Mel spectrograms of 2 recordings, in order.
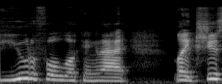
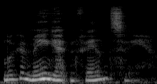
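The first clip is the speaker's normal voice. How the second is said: whisper; 6 dB quieter than usual. Real, not acted. Aside while crocheting.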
